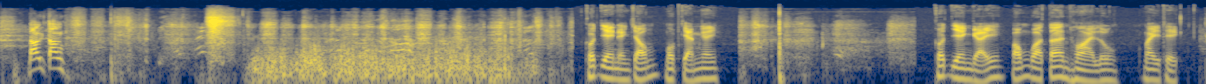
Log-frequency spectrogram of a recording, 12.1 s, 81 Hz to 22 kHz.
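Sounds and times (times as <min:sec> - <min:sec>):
wind buffeting microphone: 0:00.0 - 0:05.8.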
